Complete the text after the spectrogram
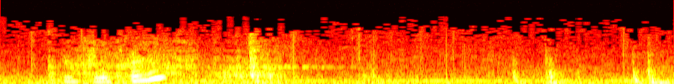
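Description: A heavy mausoleum door in a cemetery creaks open, with a short rising squeal of the hinges followed by scattered clicks and scrapes over a low, steady hum.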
